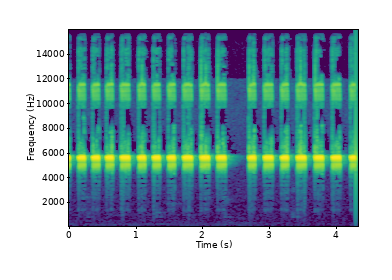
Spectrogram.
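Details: Rapid, piercing chirps from a male cricket on a summer evening, about four per second, broken by a brief half-second silence midway before resuming; clean recording without other noise.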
